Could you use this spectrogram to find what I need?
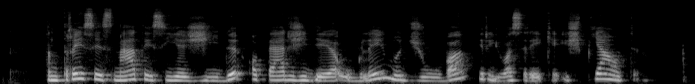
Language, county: Lithuanian, Panevėžys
